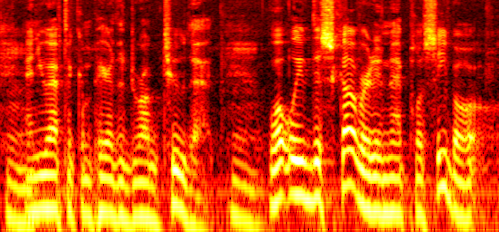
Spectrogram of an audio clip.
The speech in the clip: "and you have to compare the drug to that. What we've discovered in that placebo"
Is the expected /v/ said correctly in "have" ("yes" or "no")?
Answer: no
